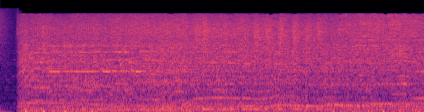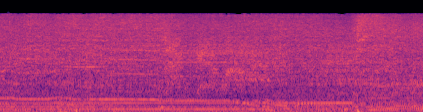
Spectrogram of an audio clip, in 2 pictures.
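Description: Live rock band with distorted electric guitar playing long held notes over bass and drums. Some notes slide down in pitch near the end.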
